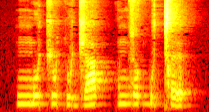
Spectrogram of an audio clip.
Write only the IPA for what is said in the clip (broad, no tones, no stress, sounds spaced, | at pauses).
ŋ͡m u t͡ʃ u tʷ ɛ d͡ʒ a | n z ʊ ɡ͡b ʊ ǀ e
